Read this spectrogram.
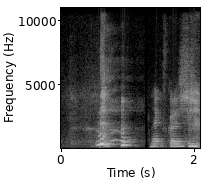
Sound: laughing

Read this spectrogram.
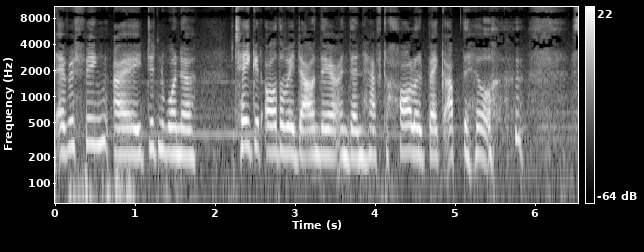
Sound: laughs

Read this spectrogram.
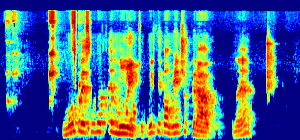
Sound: speaks portuguese

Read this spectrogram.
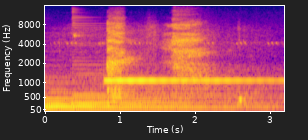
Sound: chuckles

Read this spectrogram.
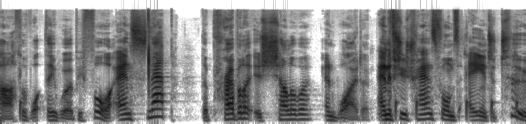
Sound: snap

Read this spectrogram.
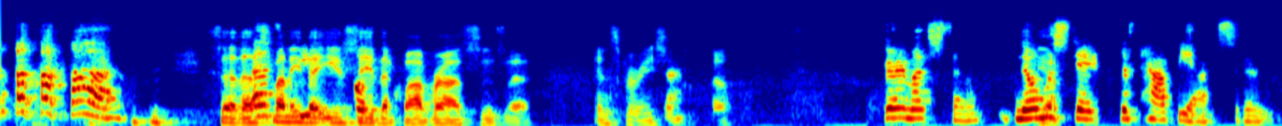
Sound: laughter

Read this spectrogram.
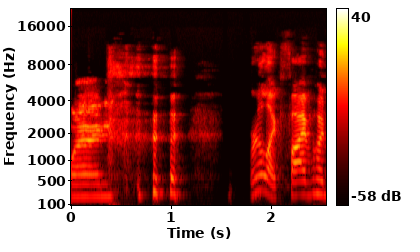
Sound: laughs

